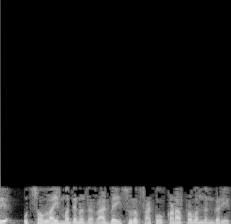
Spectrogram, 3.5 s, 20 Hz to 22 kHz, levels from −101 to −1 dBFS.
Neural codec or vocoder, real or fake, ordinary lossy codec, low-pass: none; real; none; 3.6 kHz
